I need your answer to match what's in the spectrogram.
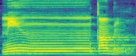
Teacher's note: kalau kita berhenti min qabl, maka baknya ini wajib kita pantulkan sebagaimana qaf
